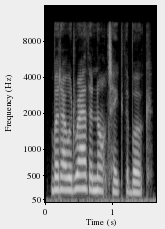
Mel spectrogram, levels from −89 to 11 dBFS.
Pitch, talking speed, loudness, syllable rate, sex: 220 Hz, 285 wpm, -15 LUFS, 6.0 syllables/s, female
